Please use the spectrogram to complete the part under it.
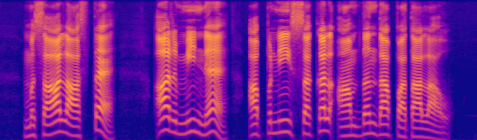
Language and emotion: Dogri, neutral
